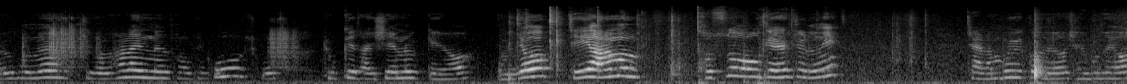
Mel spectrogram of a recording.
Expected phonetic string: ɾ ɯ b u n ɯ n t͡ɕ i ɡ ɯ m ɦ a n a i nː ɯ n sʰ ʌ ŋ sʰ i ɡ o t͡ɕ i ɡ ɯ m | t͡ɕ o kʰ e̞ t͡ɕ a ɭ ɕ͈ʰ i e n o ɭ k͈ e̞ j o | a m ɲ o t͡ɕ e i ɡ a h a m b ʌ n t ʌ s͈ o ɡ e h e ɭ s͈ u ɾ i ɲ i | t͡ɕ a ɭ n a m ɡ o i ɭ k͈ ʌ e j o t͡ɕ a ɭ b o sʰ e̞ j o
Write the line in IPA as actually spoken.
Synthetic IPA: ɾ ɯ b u n ɯ n t͡ɕ i ɡ ɯ m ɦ a n a i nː ɯ n sʰ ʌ ŋ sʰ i ɡ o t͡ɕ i ɡ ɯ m | t͡ɕ o kʰ e̞ t͡ɕ a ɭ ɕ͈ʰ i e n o ɭ k͈ e̞ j o | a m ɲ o t͡ɕ e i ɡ a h a m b ʌ n t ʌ s͈ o ɡ e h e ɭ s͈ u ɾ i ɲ i | t͡ɕ a ɭ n a m b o i ɭ k͈ ʌ e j o t͡ɕ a ɭ b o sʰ e̞ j o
